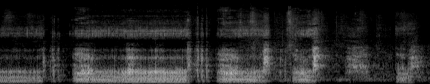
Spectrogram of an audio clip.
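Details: Black Russian Terrier, a big dog giving rides, growls on command: a sustained low, rough rumble broken into several long bursts with short pauses, heard close up.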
